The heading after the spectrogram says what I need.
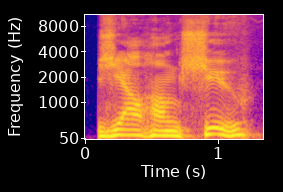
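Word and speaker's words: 小红书: social media app it's known as Xiao hong shu I believe in China is how you say that and people are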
